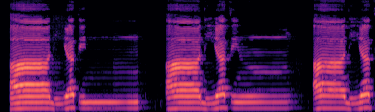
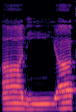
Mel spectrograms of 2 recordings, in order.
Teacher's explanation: حمزہ کے اوپر کھڑا زبر ہے، اس کو کھینچ کر پڑھنا ہے، نون کے نیچے زیر ہے اور یا کے اوپر زبر ہے، ان دونوں کی آوازوں کو بالکل نہیں کھینچنا، اور تا کے نیچے دو زیر ہے، جیسا کہ آپ کو بتایا کہ اس پہ غنہ کر کے پڑھنا ہے.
